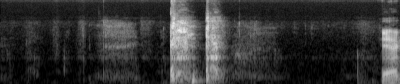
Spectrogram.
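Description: A man coughing twice in quick succession, about halfway through.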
